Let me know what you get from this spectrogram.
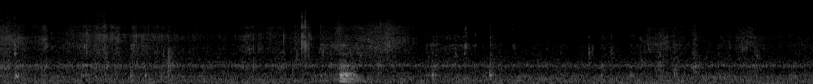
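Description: A person chewing a mouthful of crispy fried chicken sandwich, with small soft clicks and smacks. About three and a half seconds in comes one short, low hum from the throat that drops in pitch.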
